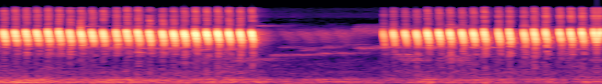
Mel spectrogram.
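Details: Bar-winged prinia, known as ciblek sawah, in rapid song meant to rile a rival into replying: a fast even train of dry, high ticking notes about four per second, a short silent gap, then the ticking resumes.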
